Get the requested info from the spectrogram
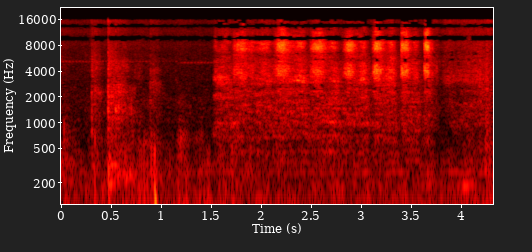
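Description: Felt-tip marker drawn across paper in a quick run of short strokes, about five a second, shading along a number line. A light knock on the table comes about a second in.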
